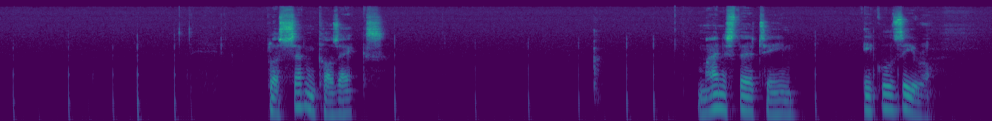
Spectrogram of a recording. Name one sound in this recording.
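A stylus taps lightly on a tablet.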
